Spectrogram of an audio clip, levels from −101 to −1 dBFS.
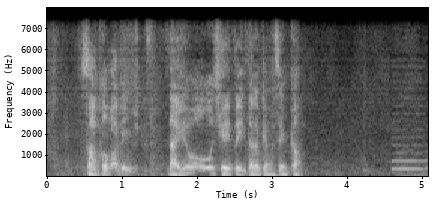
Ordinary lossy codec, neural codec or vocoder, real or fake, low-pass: none; codec, 44.1 kHz, 2.6 kbps, DAC; fake; 7.2 kHz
